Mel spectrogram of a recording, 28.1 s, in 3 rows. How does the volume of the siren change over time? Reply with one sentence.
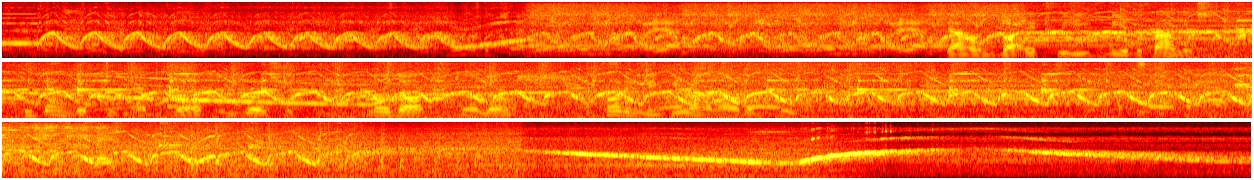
The volume of the siren goes up.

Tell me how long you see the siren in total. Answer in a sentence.
You can hear the siren for 28 seconds altogether.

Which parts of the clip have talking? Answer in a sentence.
You can hear the talking from 7.0 to 15.4 s.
